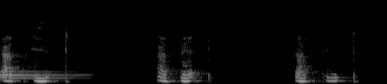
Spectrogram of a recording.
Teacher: This one, we don't hardly use the pinched P, but you snap out the P, making a popping sound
